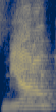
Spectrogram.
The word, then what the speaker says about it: Miano: Hi everyone, I'm Miss Miano. Similar, if you want to try to pronounce my name, it's Miano Piano.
